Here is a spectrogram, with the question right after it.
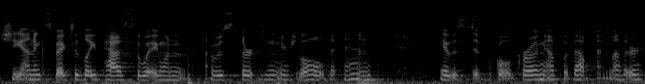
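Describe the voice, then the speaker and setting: A woman speaking at a fairly quick pace, with audible room echo. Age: 30s. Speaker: scholarship recipient, student. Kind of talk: testimony. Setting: stage with audience.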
